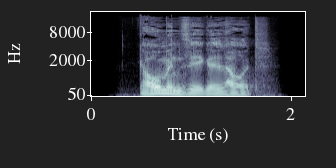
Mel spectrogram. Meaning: velar
- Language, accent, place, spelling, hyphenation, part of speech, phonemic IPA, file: German, Germany, Berlin, Gaumensegellaut, Gau‧men‧se‧gel‧laut, noun, /ˈɡaʊ̯mənzeːɡl̩ˌlaʊ̯t/, De-Gaumensegellaut.ogg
